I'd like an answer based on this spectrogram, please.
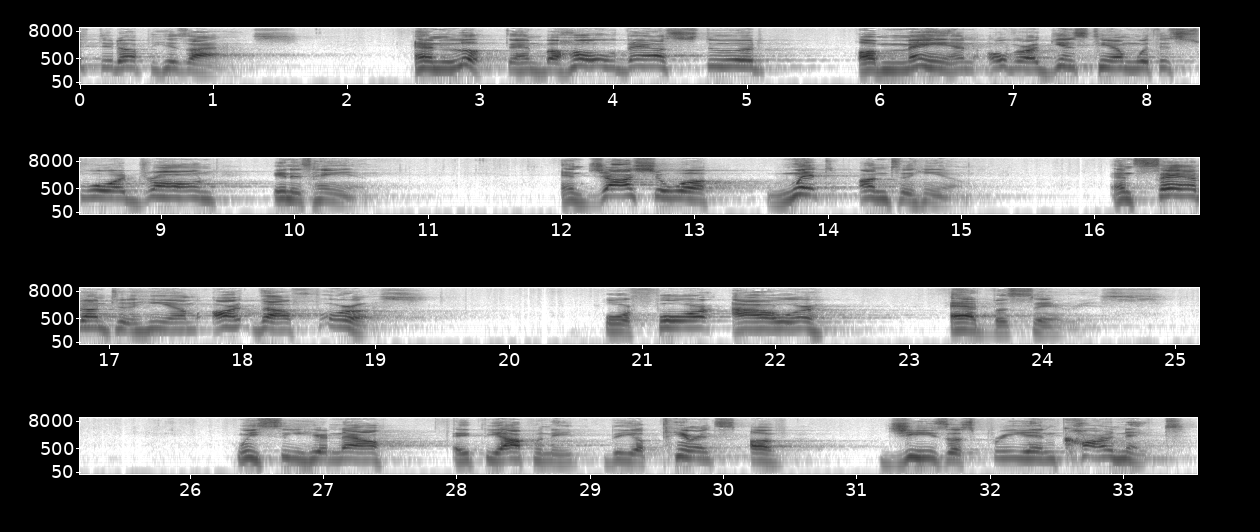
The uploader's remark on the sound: Sunday message from The Fellowship in Nashville, recorded live on August 1, 2021.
